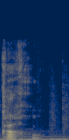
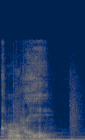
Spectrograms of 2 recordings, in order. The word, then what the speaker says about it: carro: that we pronounce, and it's the same for double R's in Portuguese, but I still struggle with that. So how would you say car in Portuguese? Carro. See that? Carro.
